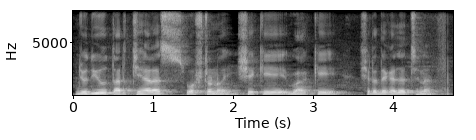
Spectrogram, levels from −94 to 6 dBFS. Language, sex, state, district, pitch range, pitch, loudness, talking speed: Bengali, male, Tripura, West Tripura, 120-140 Hz, 130 Hz, -14 LUFS, 165 wpm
